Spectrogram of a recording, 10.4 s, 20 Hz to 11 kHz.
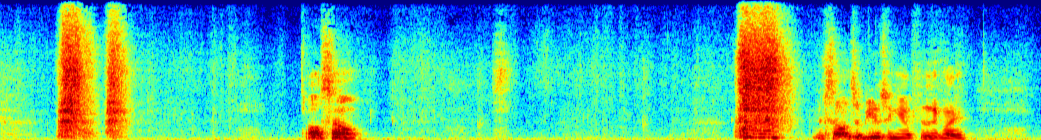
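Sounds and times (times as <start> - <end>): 
person blowing their nose: 0.6 - 1.5, 7.3 - 8.1
speech: 3.0 - 3.6, 8.3 - 9.8.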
